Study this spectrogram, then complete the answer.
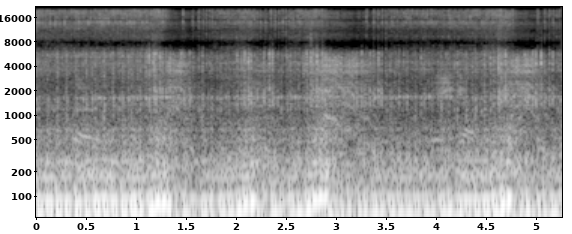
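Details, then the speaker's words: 2012 Can-Am Outlander 1000 XT/XMR, 89 ft-lbs on the primary, EPI secondary spring, new belt not yet broken in: low, steady idle, even beat, no knocks, rattles or clutch chatter; secondary stays still until throttle. "let's go ahead and start it up and I'll show you what I'm talking about so the secondary stay still until I give it gas"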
